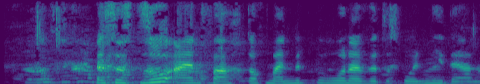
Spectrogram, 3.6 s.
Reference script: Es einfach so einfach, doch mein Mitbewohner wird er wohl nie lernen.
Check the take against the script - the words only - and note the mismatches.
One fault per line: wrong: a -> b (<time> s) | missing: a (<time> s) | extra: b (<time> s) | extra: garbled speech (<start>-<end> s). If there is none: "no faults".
wrong: einfach -> ist (0.9 s)
wrong: er -> es (2.9 s)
